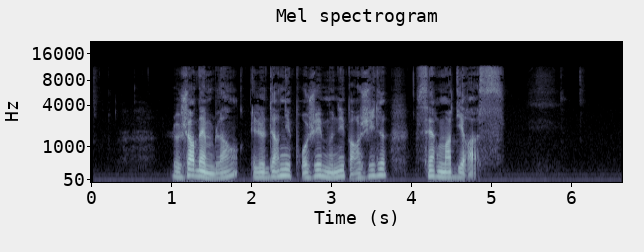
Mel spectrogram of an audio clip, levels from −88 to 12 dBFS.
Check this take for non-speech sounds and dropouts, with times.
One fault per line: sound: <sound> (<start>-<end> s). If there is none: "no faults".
no faults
